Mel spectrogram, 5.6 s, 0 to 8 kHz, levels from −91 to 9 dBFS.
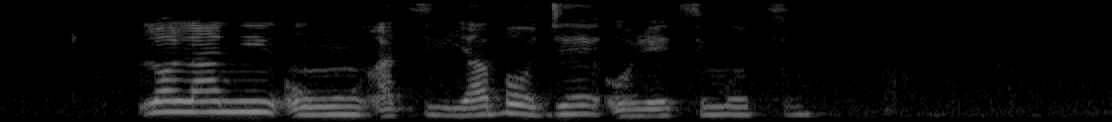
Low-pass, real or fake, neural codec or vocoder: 7.2 kHz; fake; vocoder, 22.05 kHz, 80 mel bands, WaveNeXt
